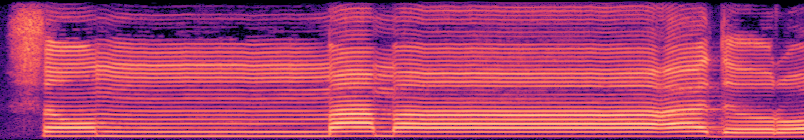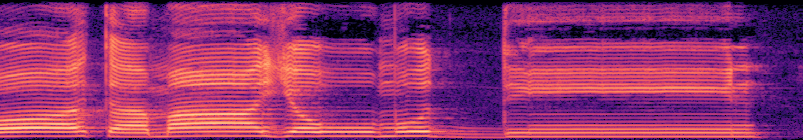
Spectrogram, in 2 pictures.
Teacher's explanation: ثم پہ جب غنہ کرنا ہے تو اس کو ہمیں لمبا نہیں کرنا۔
